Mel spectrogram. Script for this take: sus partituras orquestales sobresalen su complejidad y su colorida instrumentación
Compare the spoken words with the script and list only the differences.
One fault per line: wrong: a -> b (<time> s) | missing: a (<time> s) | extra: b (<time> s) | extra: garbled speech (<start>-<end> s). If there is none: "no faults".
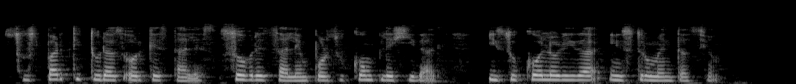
extra: por (3.1 s)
